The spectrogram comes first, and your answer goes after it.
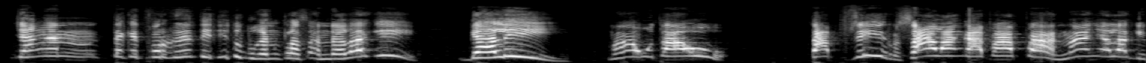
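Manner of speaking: loud, high, impassioned sermon exhortation; full-force preaching. Acted. Preacher urging the congregation to dig into scripture, at full force.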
